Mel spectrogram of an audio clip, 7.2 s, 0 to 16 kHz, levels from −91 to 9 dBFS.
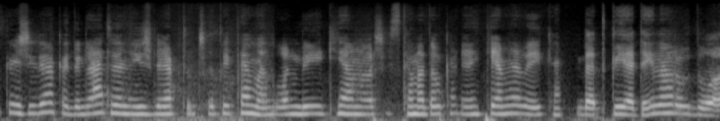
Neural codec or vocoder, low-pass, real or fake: codec, 44.1 kHz, 2.6 kbps, DAC; 14.4 kHz; fake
